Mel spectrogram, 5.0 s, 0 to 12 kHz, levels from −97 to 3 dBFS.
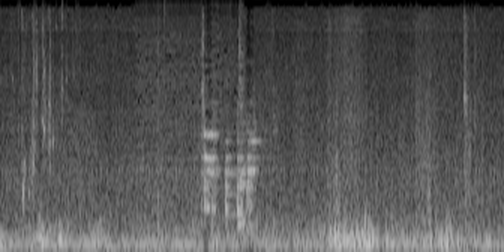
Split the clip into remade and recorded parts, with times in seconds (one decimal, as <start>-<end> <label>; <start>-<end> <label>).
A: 0.0-1.4 recorded; 1.4-2.2 remade; 2.2-5.0 recorded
